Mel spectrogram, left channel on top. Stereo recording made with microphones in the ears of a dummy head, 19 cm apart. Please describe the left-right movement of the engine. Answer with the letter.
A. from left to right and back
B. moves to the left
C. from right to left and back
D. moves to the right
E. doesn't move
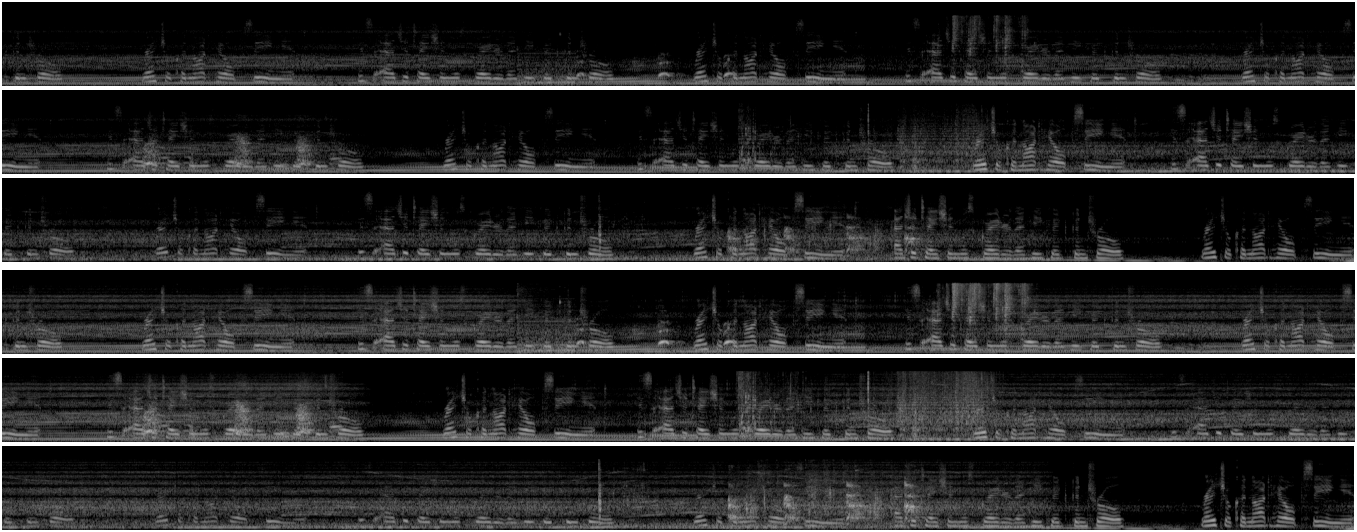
E.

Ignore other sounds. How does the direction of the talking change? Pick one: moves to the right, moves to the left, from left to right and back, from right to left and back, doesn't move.
from right to left and back.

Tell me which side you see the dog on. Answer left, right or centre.
right.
